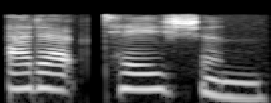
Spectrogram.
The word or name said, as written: adaptation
